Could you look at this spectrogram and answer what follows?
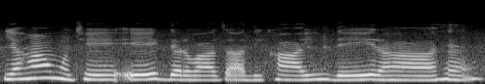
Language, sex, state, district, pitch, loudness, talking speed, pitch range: Hindi, female, Madhya Pradesh, Katni, 220 Hz, -11 LUFS, 100 wpm, 205-240 Hz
